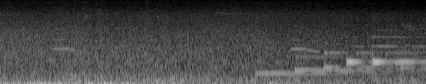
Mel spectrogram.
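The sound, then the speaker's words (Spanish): Sea waves wash steadily onto a shore in a continuous, rumbling surf, and a few soft sustained musical tones rise in over the last second or so. “Jesús está saliendo de la casa. Y va a orillas del mar.”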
